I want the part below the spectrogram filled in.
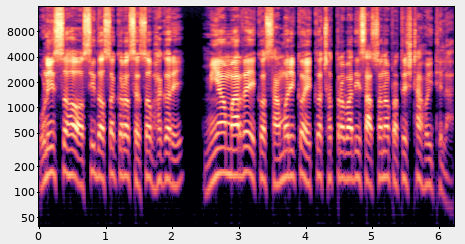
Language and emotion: Odia, neutral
